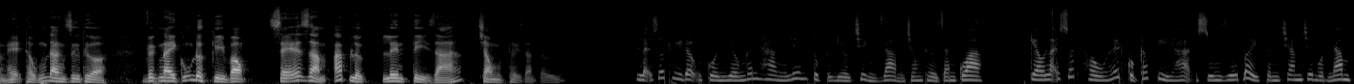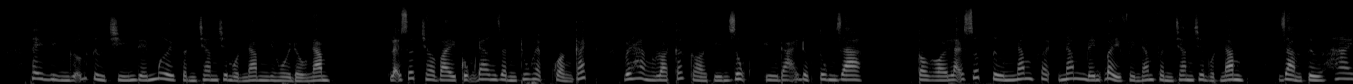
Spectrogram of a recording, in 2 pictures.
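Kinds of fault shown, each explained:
Zipper noise: right after "lực lên tỷ giá", from 4.90 to 5.41 s, the speech drops by roughly 15 dB in 1 dB steps, about thirty a second, each leaving a small click, so a ticking zip rides the fade.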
